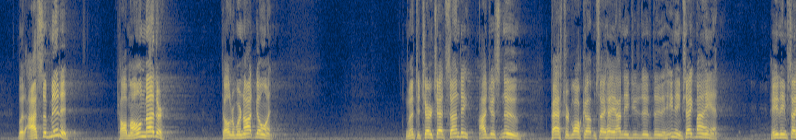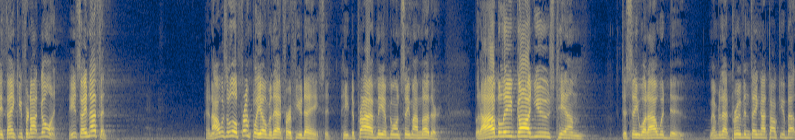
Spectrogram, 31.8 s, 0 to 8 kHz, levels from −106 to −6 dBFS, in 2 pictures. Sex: male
